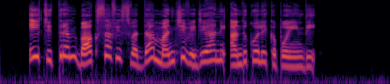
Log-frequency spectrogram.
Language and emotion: Telugu, neutral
